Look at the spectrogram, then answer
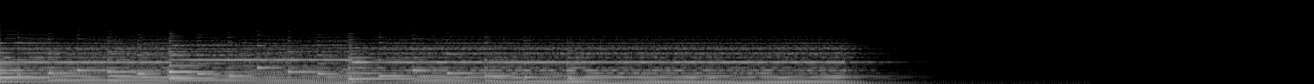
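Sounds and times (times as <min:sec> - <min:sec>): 
solo with accompaniment: 0:00.0 - 0:09.4.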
